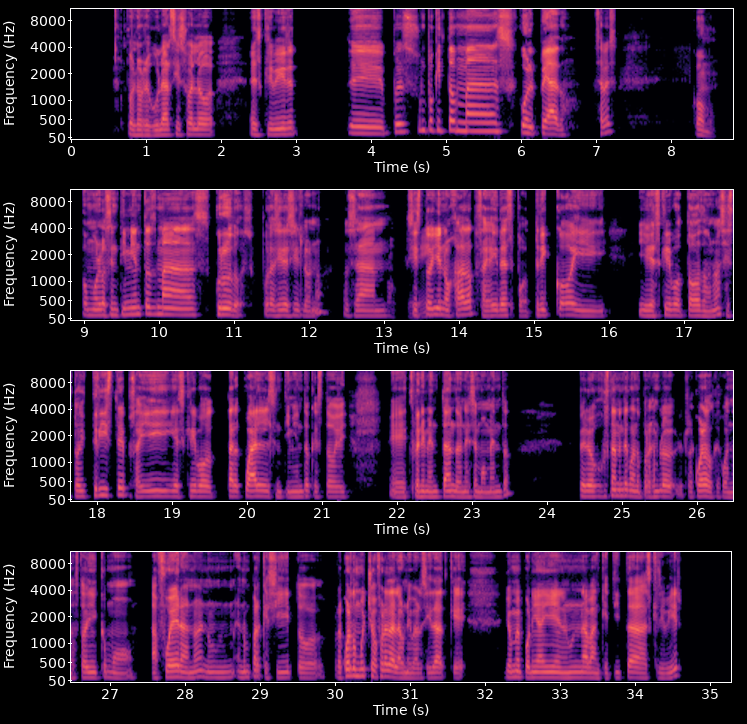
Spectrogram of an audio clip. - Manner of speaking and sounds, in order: other background noise
- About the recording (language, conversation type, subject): Spanish, podcast, ¿De qué manera la soledad en la naturaleza te inspira?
